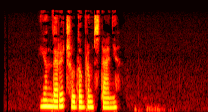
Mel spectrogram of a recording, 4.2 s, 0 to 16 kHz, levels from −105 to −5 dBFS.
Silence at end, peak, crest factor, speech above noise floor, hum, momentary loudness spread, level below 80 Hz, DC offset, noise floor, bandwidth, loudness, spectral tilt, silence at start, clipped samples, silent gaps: 1.8 s; -12 dBFS; 20 dB; 49 dB; none; 9 LU; -70 dBFS; under 0.1%; -76 dBFS; 11.5 kHz; -27 LUFS; -5 dB/octave; 0.8 s; under 0.1%; none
